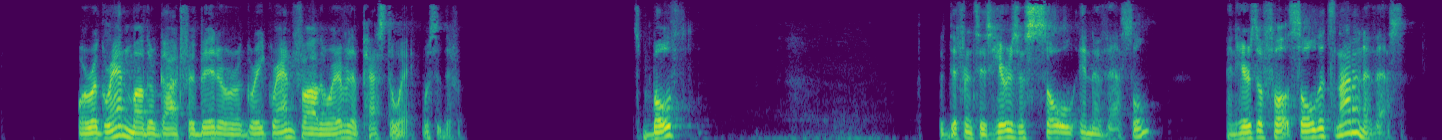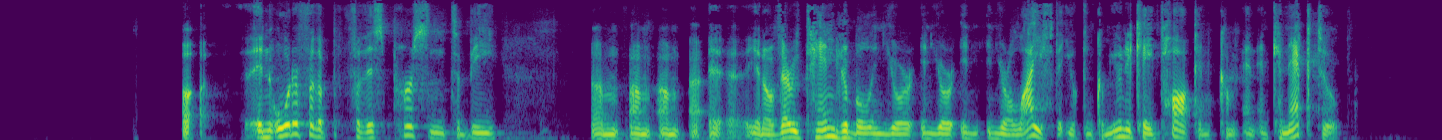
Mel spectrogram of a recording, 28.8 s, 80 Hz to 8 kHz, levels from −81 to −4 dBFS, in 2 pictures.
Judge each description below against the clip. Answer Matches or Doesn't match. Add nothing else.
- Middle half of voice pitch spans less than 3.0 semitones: Matches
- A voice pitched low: Matches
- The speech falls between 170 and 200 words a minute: Doesn't match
